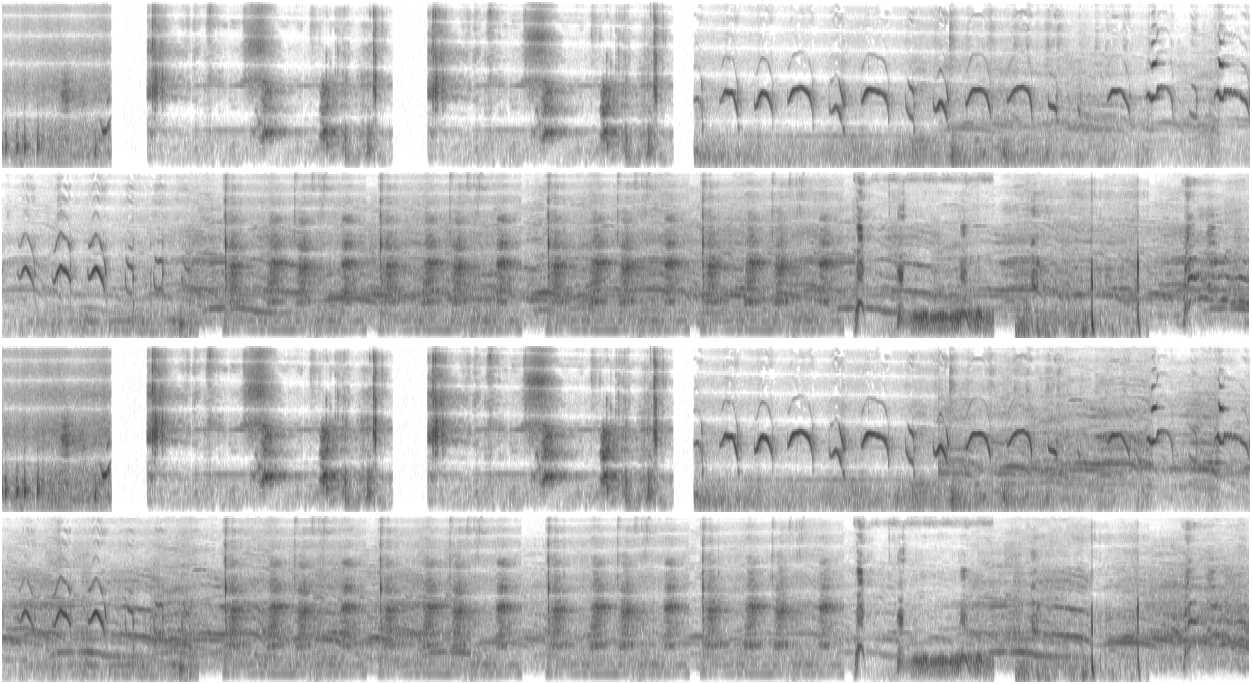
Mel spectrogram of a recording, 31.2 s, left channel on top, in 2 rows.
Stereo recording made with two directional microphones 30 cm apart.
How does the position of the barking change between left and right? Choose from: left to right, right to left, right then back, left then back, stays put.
right to left.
